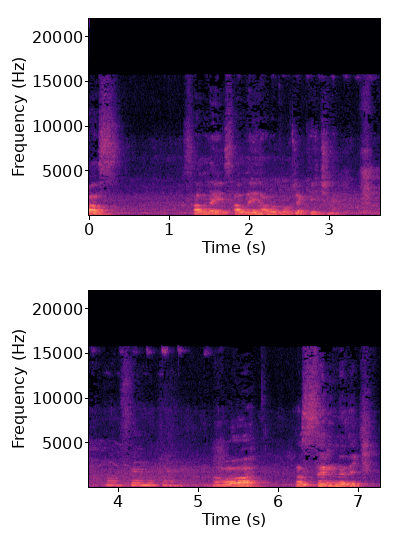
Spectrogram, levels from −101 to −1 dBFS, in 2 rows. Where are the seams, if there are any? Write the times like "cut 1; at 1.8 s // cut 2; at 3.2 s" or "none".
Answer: none

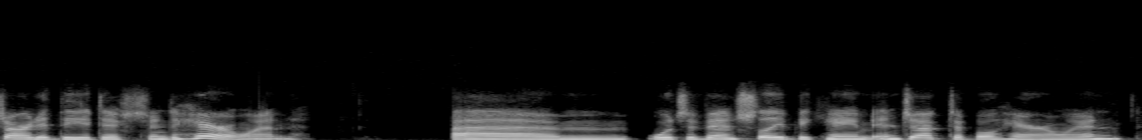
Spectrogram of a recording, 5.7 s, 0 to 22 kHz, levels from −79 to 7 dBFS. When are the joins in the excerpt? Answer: none

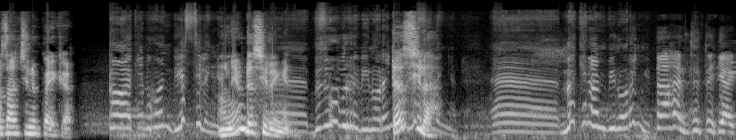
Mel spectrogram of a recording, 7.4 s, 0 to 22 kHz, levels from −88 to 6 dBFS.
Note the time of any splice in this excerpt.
cut 1; at 1.1 s // cut 2; at 6.6 s

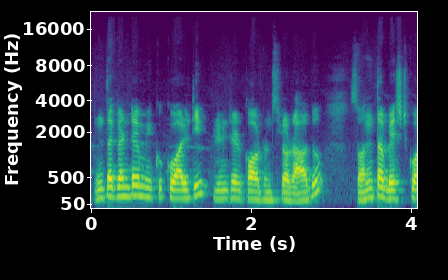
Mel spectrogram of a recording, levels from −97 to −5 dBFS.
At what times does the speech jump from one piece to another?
none

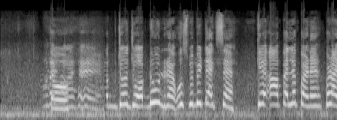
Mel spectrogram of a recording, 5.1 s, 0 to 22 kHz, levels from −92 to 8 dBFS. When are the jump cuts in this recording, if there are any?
cut 1; at 1.6 s

